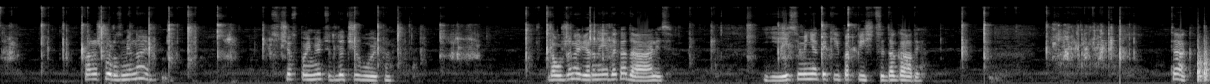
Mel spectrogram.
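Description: A spoon stirs a soft mash in a bowl.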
